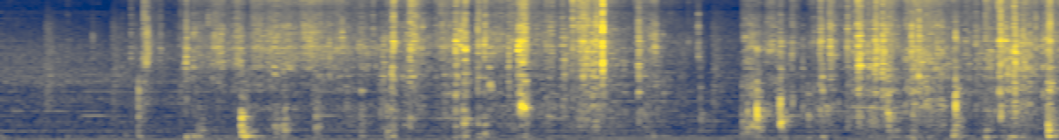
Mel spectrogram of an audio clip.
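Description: Small objects clatter and knock as they are handled close by.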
